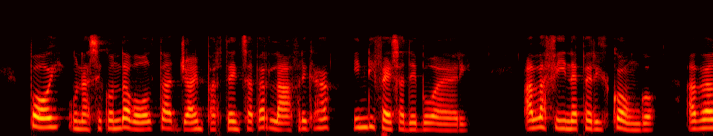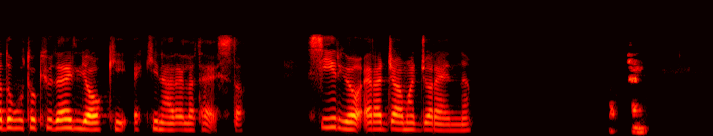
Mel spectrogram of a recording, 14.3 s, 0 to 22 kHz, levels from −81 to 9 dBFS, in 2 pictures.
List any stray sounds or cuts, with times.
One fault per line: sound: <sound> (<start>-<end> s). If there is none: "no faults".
sound: sneeze (13.2-13.6 s)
